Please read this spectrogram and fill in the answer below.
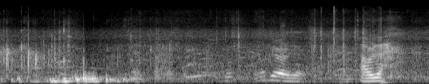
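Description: Indistinct voices of several people talking near the microphone, with no clear words, between speeches.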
